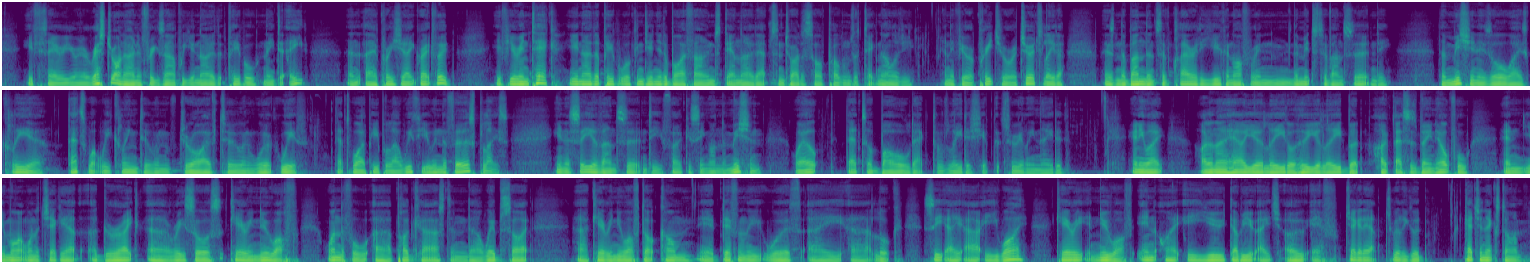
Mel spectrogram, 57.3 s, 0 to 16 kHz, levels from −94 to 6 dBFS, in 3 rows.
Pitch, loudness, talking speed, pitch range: 95 Hz, -23 LUFS, 175 wpm, 90-105 Hz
